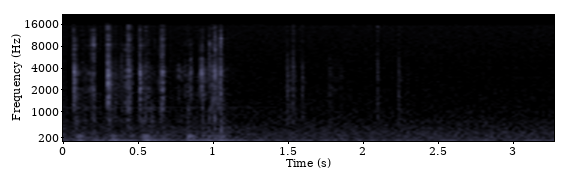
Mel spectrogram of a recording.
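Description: Quick bursts of keystrokes on a computer keyboard as a search keyword is typed, a dense run of clicks for about a second, then a few sparse taps fading into quiet room hiss.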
